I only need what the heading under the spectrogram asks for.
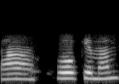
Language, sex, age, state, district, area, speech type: Tamil, female, 18-30, Tamil Nadu, Cuddalore, rural, conversation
